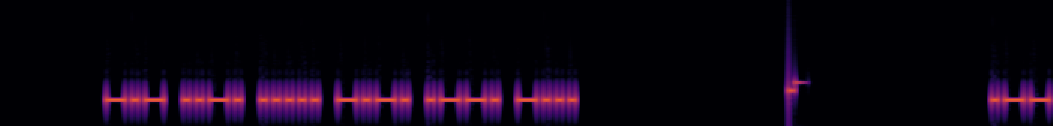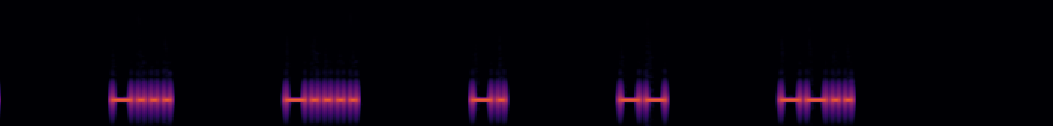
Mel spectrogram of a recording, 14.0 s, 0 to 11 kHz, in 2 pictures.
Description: Morse code, heard as a keyed tone, about 28 wpm, spaced as for 14 wpm, 700 Hz. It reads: KF5CPB WB6NMZ
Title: USA Call Signs - 6 Characters - 6x Character Spacing - 28wpm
